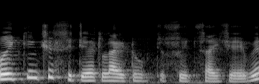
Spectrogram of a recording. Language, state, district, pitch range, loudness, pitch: Kashmiri, Punjab, Kapurthala, 145-240 Hz, -20 LUFS, 170 Hz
